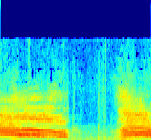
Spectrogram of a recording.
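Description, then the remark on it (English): A woman screams in fear as Shang takes her: two loud, high-pitched, strained cries separated by a brief pause, the second rising as the first tapers off. “The way she screams when Shang is taking her is like she's fearing death, like in that moment, which I guess I can understand, but.”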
